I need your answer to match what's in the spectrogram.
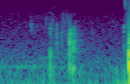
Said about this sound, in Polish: I teraz muszę łyknąć tu wody.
